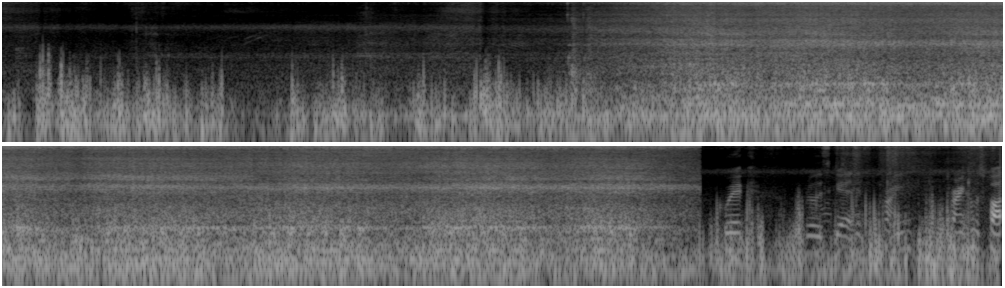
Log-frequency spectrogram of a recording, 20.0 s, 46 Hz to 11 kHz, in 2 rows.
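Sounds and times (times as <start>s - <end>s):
road noise: 4.0s - 17.0s
car engine running: 5.6s - 17.0s.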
